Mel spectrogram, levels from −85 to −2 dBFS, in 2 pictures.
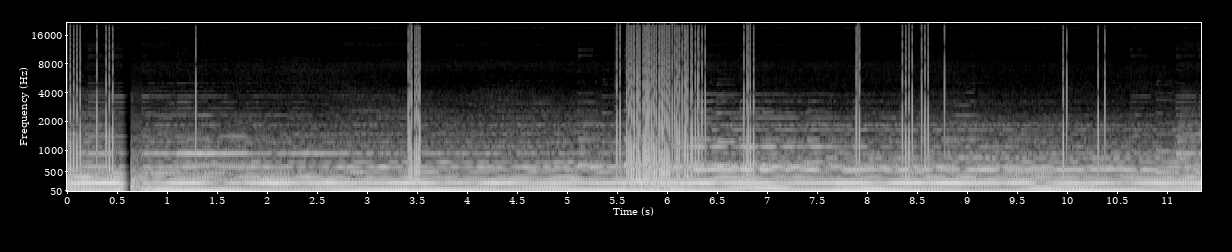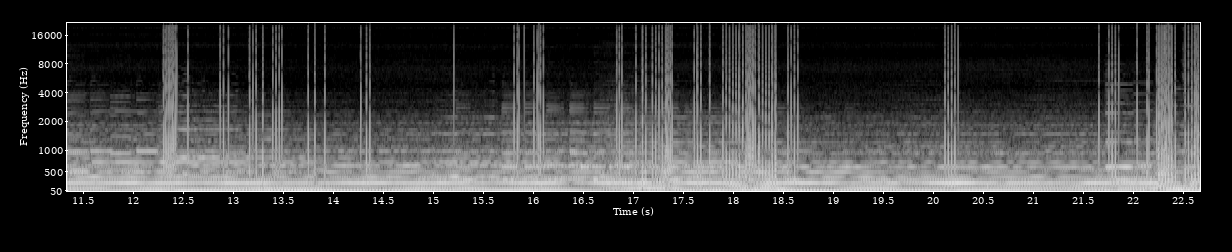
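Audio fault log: Throughout: integer overflow. Loud peaks driven about 3 dB past the integer limit wrap to the opposite sign instead of being held. Each one flips across the full range. A small fraction of samples are affected, so sharp violent cracks land on the loudest moments, harsher than clipping.
0.53 to 0.76 s: call audio freeze. The last sound is stretched into a fading buzz or hiss for about 210 ms. This is likely a jitter buffer running empty while packets were held up. The audio then resumes where it stopped. Nothing is lost, but a gap of about 210 ms is inserted.
7.39 to 11.15 s: jitter buffer speed-up. The receiver trims short pitch-period pieces again and again to shed excess buffered delay. Roughly 70 ms goes in total. The sound runs about 2 percent fast at unchanged pitch.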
